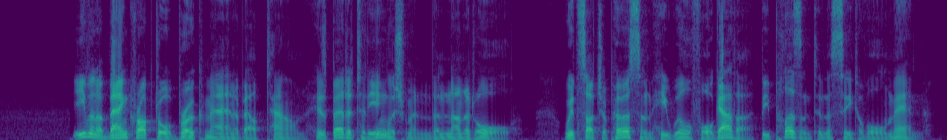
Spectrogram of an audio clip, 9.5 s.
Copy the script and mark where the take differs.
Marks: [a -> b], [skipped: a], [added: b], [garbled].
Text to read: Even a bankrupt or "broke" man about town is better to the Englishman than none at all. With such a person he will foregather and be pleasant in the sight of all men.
Even a bankrupt or "broke" man about town is better to the Englishman than none at all. With such a person he will foregather [skipped: and] be pleasant in the [sight -> seat] of all men.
